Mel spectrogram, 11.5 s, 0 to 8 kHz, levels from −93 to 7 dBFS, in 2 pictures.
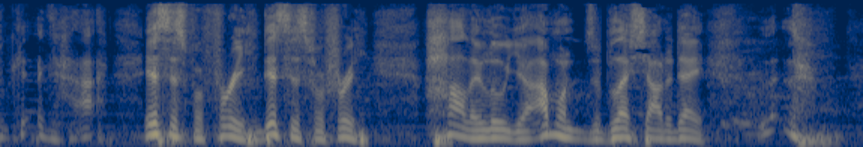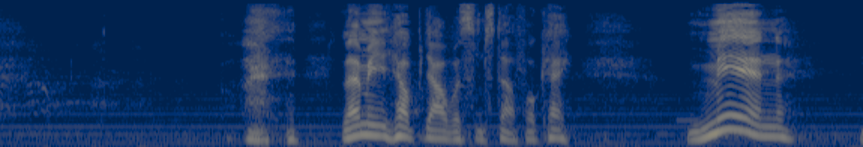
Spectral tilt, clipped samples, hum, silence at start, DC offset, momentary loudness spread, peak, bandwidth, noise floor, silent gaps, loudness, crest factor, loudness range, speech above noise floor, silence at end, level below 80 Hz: -3.5 dB/octave; under 0.1%; 60 Hz at -65 dBFS; 0 s; under 0.1%; 17 LU; -20 dBFS; 7.6 kHz; -76 dBFS; none; -41 LUFS; 24 dB; 11 LU; 34 dB; 0.45 s; -62 dBFS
